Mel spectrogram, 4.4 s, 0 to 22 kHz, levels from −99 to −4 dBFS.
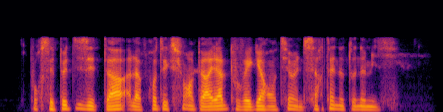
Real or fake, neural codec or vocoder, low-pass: fake; codec, 16 kHz, 8 kbps, FunCodec, trained on Chinese and English, 25 frames a second; 5.4 kHz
